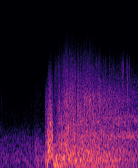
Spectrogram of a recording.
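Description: A loud explosion bursts.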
